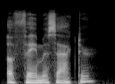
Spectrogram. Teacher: Make it rise at the end like a question. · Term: intonation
